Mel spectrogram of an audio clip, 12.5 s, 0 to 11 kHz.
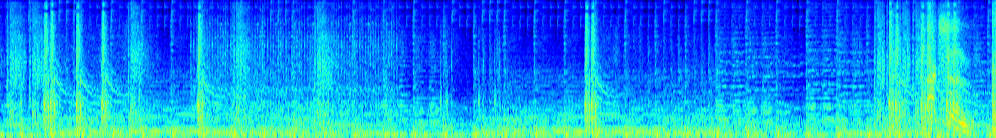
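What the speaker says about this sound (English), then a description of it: "My men will gun him down." Dense gunfire from the Time Crisis arcade shooter on PS3, rapid shots and bursts layered over game music and explosions, with in-game voices shouting throughout.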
